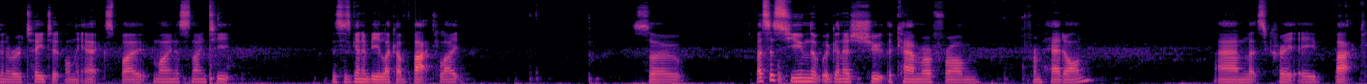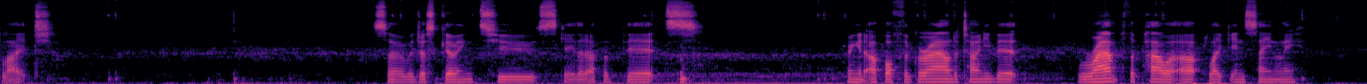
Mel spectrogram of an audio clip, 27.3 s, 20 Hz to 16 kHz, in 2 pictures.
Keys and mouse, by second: 0.2 r.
